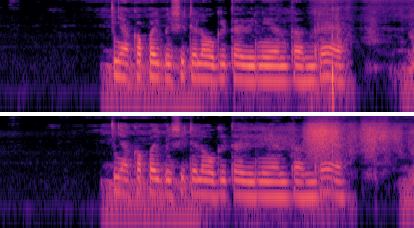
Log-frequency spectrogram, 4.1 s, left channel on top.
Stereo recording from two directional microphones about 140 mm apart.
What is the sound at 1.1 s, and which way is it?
A woman's voice, 55° left (ahead or behind).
